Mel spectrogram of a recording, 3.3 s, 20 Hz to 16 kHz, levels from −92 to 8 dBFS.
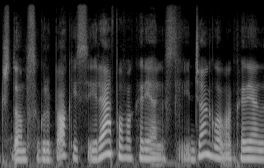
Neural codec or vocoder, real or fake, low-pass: autoencoder, 48 kHz, 32 numbers a frame, DAC-VAE, trained on Japanese speech; fake; 14.4 kHz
